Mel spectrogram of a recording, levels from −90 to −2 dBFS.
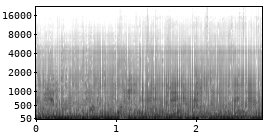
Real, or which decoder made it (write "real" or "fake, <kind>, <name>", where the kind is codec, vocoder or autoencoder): fake, vocoder, BigVGAN v2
